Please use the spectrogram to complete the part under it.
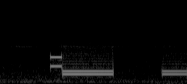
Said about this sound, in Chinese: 两人挂了电话，都僵持在原地，任凭风吹散了他们的头发。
